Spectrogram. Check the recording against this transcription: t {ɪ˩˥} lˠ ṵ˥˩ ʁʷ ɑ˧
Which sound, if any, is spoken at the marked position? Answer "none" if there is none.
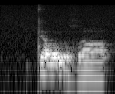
ɪ˥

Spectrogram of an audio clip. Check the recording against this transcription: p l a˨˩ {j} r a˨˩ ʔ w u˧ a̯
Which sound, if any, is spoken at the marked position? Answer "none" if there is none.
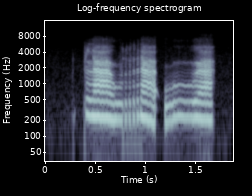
w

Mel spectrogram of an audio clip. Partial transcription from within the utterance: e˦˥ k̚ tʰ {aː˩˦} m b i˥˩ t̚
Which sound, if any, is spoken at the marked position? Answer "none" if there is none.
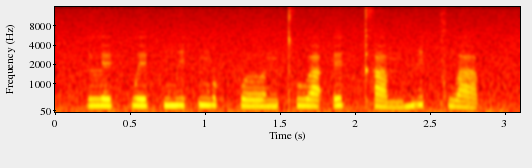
a˩˦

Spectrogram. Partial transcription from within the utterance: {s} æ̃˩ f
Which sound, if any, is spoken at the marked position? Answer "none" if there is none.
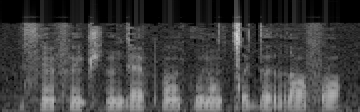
s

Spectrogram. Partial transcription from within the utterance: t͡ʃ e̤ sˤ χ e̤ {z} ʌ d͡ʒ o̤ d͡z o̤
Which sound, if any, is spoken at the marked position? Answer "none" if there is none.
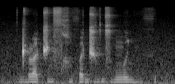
θ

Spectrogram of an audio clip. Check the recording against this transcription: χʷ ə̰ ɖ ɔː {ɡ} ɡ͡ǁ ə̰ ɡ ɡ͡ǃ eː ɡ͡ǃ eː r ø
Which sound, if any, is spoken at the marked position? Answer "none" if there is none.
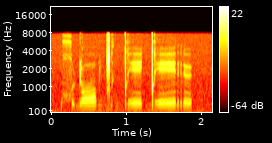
ɡ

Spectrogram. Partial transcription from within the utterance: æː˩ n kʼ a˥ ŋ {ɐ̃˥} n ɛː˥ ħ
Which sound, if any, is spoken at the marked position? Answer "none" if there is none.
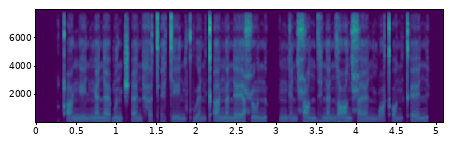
ɐ˥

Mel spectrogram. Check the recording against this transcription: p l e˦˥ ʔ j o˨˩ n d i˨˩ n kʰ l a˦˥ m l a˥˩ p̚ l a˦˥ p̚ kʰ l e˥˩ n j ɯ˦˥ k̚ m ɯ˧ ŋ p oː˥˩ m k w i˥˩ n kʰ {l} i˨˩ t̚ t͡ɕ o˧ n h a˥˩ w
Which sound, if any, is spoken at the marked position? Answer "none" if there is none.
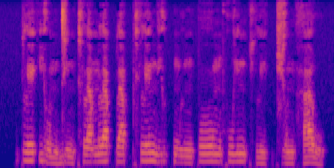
l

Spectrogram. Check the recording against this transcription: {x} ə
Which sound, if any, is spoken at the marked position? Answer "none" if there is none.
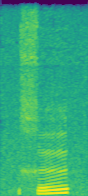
x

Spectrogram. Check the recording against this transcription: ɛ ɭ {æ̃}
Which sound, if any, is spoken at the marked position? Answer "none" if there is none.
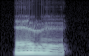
ɛ̃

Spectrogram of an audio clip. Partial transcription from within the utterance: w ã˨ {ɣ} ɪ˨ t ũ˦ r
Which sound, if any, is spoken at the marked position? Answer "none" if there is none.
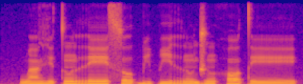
ɣ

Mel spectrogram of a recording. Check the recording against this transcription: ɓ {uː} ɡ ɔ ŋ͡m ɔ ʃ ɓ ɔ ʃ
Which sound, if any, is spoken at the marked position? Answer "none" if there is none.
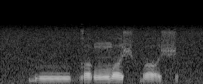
uː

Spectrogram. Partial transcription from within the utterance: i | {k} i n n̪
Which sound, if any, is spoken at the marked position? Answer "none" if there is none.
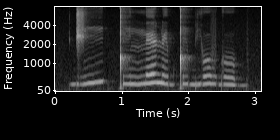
ǃ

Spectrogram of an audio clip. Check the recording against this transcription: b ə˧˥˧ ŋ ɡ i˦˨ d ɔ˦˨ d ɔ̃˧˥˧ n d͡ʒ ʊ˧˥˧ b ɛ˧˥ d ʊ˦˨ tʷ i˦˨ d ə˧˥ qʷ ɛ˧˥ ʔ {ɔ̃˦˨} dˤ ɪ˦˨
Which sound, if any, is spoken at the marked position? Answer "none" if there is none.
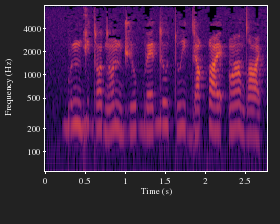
ɔ̃˧˥˧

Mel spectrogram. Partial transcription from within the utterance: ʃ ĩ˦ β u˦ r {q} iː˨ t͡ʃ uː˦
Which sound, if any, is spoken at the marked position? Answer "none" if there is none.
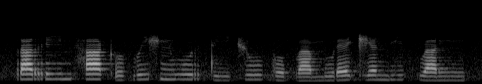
t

